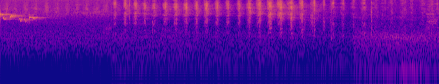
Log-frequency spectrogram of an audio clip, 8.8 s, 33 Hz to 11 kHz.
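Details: Black woodpecker (Dryocopus martius), one of a pair tending nestlings not yet strong enough to leave, in a Trentino forest in late spring 2018: a brief high whistled note, then steady harsh, raspy calls about twice a second over a low hum.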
